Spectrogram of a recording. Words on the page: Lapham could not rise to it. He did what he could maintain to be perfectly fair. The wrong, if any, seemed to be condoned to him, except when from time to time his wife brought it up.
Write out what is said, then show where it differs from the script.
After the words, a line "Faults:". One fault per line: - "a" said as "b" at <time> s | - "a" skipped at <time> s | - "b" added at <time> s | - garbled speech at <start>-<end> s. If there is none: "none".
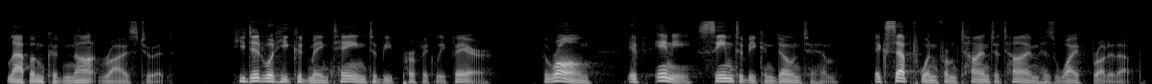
Lapham could not rise to it. He did what he could maintain to be perfectly fair. The wrong, if any, seemed to be condoned to him, except when from time to time his wife brought it up.
Faults:
none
